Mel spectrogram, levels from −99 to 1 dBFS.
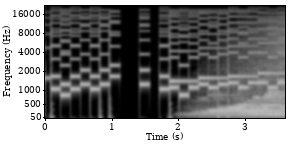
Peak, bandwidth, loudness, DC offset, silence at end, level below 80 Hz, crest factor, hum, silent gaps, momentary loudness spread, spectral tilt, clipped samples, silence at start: -10 dBFS; over 20 kHz; -24 LUFS; under 0.1%; 0 s; -54 dBFS; 14 dB; none; none; 6 LU; -3.5 dB/octave; under 0.1%; 0 s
